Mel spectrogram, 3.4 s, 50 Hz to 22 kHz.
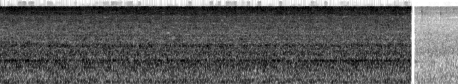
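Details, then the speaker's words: Ford F-250 just after new engine installed, first startup: smooth even idle around 800 rpm (gauge estimate), steady beat, no knocks, then switched off; healthy. "And battery gauge is doing good, idling at about 800 or something is a guess."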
